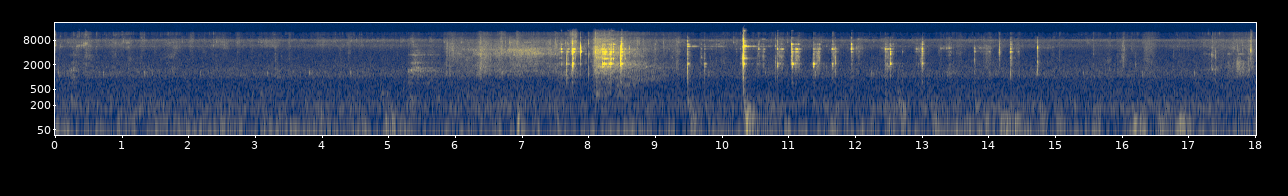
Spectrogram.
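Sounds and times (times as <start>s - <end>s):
small metal parts clinking: 7.5s - 15.0s.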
